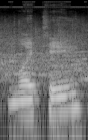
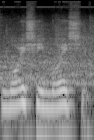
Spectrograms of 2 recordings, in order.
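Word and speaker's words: もしもし: How do I pronounce that? Moitié? Moitié? No, it's Moishi Moishi.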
